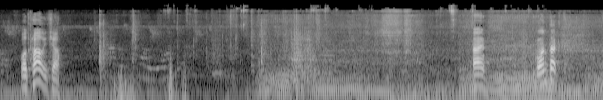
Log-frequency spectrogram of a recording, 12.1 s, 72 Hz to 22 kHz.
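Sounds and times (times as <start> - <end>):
vehicle engine running: 5.2 - 12.0.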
